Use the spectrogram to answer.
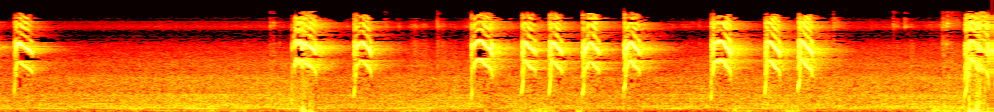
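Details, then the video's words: Pet ring-necked parakeet chirping: sharp, harsh squawks, each dropping quickly in pitch. They come singly or in quick runs, about eleven in all, with short quiet gaps between them. "Ringneck parrot Chirping sounds"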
